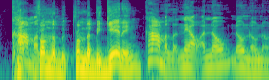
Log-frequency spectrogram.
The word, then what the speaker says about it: Kamala: day I was like it's Camala right like Lisha like the meaning we put the emphasis on the second syllable I was like it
